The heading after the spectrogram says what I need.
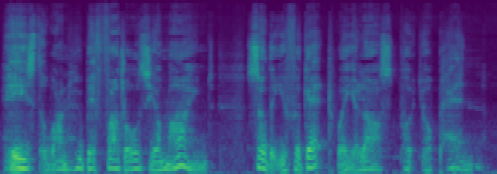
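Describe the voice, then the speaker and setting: A woman voicing an old rusty male toy car in a storybook, grave and wise, croaky, explaining things slowly and ominously. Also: sits low, darkish tone, full character voice.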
